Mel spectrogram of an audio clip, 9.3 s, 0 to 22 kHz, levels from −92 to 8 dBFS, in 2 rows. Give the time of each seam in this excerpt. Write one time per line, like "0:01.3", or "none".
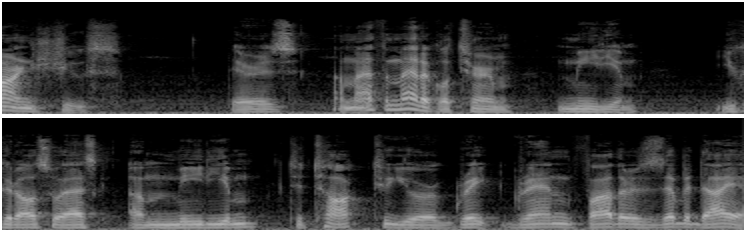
none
